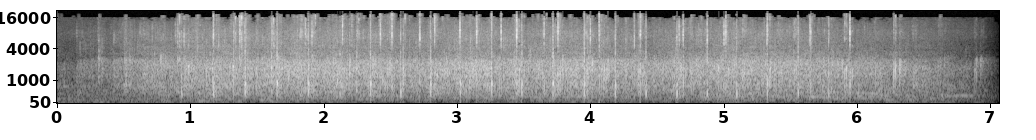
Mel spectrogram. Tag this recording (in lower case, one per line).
applause
human group actions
